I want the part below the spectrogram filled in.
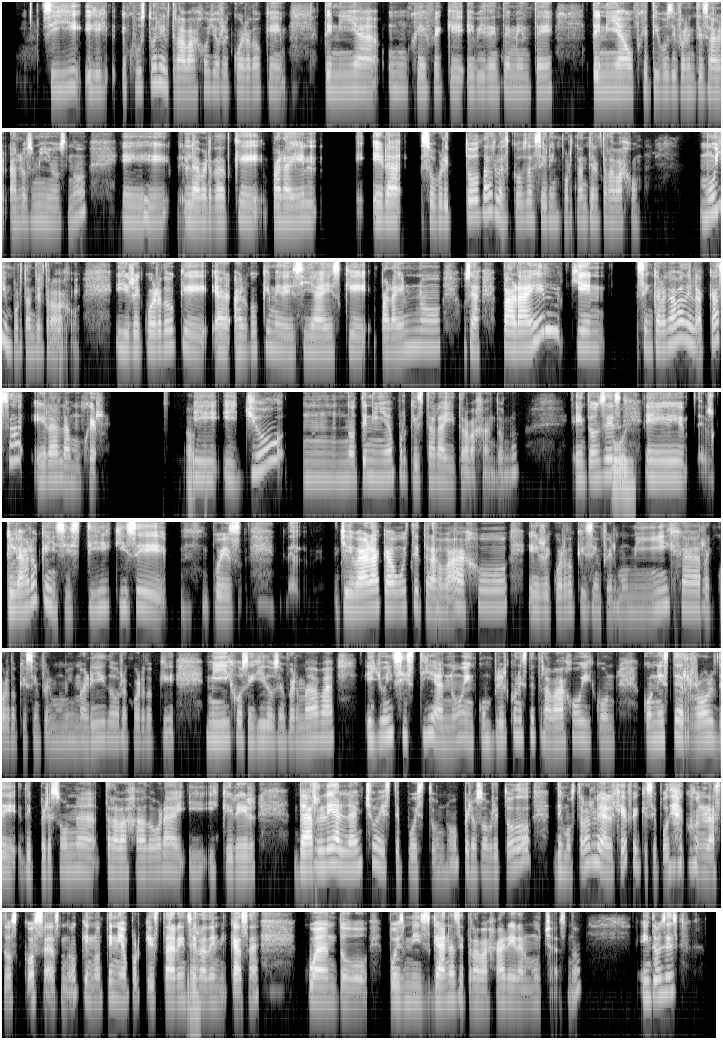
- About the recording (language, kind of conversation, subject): Spanish, podcast, ¿Cómo decides cuándo seguir insistiendo o cuándo soltar?
- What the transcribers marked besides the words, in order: stressed: "Muy"; other noise; tapping; laughing while speaking: "podía"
